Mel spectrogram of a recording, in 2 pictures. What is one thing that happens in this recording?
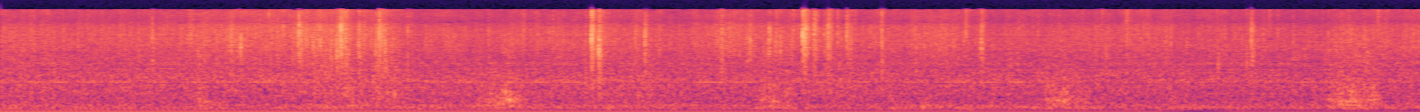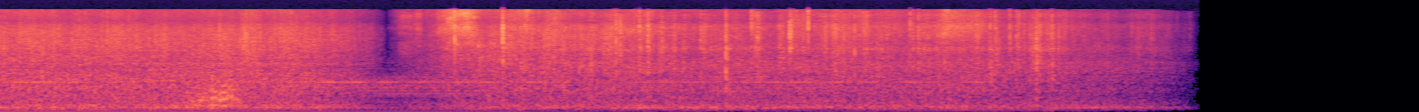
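A car drives along a road with a steady rumble.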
